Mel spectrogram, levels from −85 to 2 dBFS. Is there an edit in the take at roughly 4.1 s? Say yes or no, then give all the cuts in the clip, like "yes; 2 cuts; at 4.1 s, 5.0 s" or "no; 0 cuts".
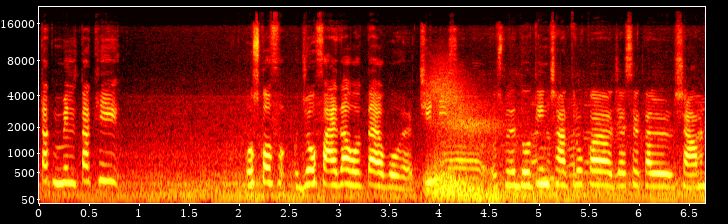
yes; 1 cut; at 4.1 s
